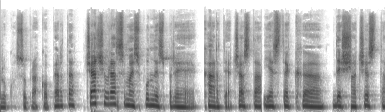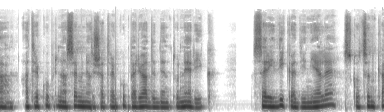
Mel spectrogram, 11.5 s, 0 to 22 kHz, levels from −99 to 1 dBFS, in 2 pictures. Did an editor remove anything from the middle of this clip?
yes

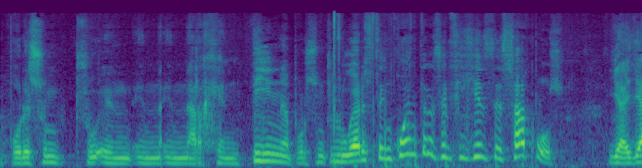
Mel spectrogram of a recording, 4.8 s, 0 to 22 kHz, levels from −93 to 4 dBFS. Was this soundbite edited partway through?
yes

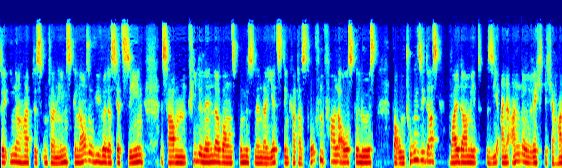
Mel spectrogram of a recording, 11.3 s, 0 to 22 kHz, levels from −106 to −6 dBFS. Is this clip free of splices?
yes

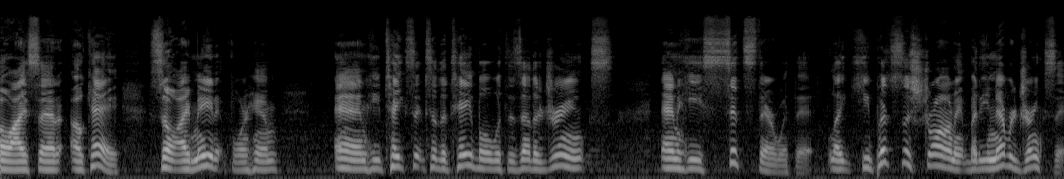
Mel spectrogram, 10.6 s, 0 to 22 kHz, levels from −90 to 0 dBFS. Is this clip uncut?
yes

